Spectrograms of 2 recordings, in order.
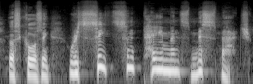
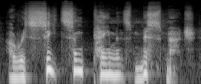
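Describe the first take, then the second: First: Said in the usual way. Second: Slow, soft, mock-impressed echo of the jargon; dry ironic repeat. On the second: Shown as a demonstration. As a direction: savour the jargon slowly with quiet irony. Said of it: "That sounds good".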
